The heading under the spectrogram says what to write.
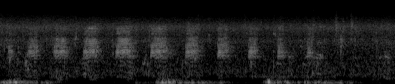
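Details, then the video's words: Pond ducks quack in a rapid, nasal series of about three calls a second, with low rumbles of wind or handling underneath. "Ducks Quacking"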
